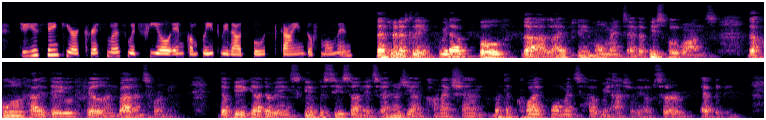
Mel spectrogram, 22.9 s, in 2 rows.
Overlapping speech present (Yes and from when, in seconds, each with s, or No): No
